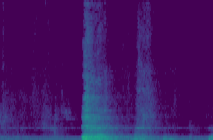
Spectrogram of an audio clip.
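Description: A man coughs close by in an echoing room.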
